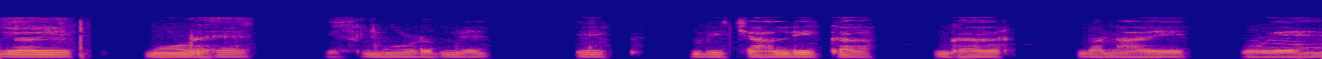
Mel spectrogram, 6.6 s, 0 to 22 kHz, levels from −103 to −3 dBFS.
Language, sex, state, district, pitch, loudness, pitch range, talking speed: Hindi, male, Bihar, Lakhisarai, 105 Hz, -45 LUFS, 105-110 Hz, 125 wpm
